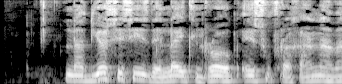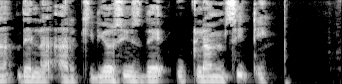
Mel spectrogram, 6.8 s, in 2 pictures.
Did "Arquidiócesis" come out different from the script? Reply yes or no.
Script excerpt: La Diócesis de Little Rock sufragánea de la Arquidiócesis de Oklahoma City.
no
